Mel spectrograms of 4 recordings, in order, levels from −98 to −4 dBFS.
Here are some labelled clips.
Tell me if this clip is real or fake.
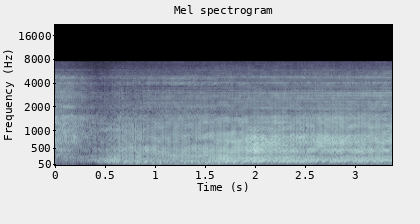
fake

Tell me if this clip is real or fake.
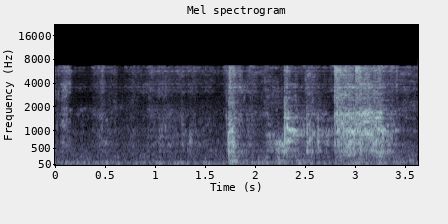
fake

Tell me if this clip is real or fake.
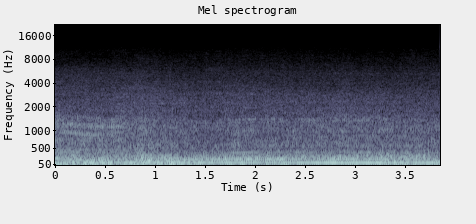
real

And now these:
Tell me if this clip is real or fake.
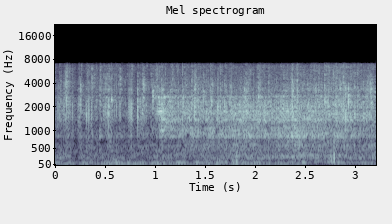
real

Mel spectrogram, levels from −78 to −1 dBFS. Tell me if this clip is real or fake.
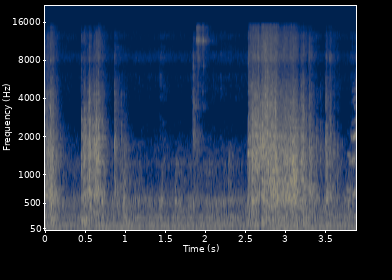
real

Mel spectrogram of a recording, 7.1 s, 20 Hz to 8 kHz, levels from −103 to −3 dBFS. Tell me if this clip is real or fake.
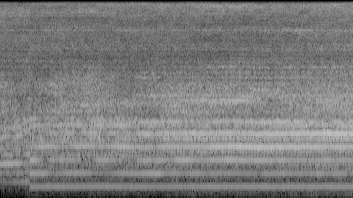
fake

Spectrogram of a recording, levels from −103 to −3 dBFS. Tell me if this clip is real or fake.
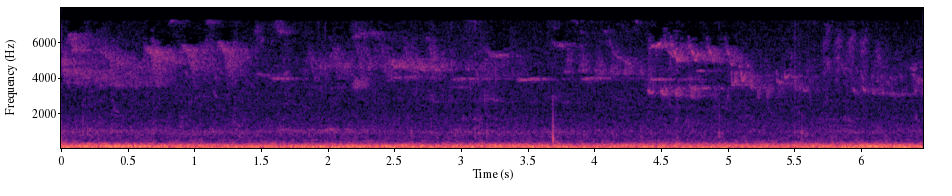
real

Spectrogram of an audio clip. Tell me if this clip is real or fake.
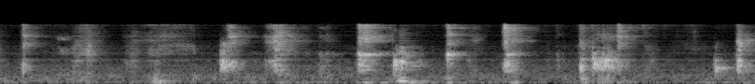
fake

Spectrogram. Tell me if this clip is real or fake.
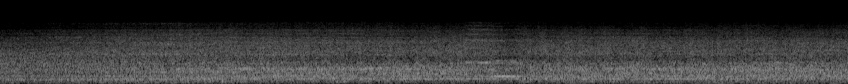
real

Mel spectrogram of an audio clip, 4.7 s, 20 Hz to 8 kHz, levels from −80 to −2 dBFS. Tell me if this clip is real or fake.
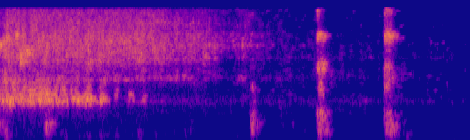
real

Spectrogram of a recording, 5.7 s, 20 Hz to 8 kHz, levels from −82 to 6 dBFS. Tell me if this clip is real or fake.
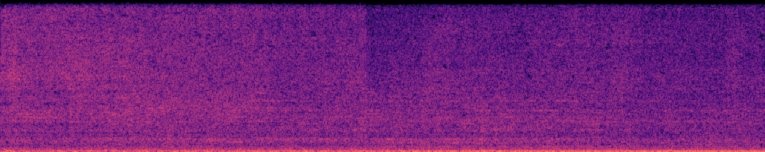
real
